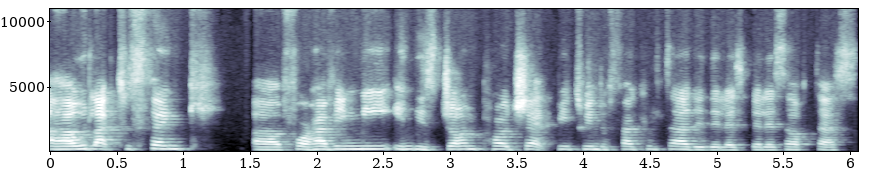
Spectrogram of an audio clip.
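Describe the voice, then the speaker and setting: A woman with a French accent speaks at a moderate pace in a fairly high, somewhat breathy voice. Her intonation stays monotone and flat. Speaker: design theorist and author. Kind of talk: talk introduction.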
